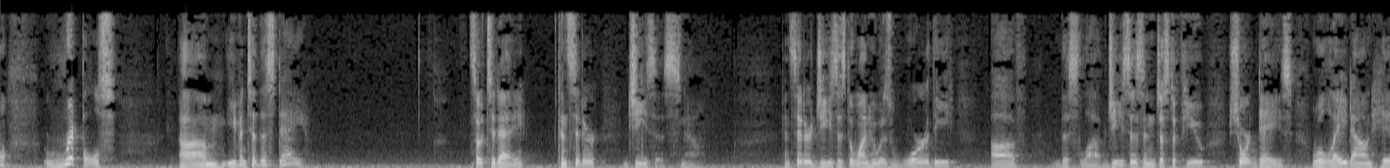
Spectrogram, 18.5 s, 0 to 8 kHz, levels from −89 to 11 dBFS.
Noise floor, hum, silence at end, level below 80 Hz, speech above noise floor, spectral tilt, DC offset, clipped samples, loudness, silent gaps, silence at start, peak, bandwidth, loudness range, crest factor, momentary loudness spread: -38 dBFS; none; 0 s; -36 dBFS; 20 dB; -5 dB/octave; under 0.1%; under 0.1%; -18 LUFS; none; 0 s; 0 dBFS; 7.8 kHz; 4 LU; 20 dB; 23 LU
